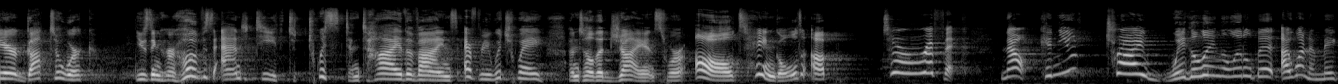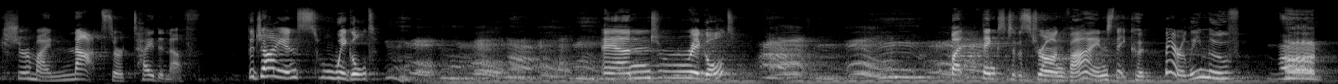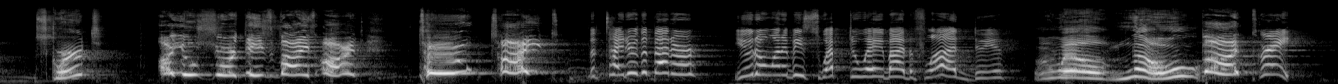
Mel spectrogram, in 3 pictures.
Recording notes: Recorded live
